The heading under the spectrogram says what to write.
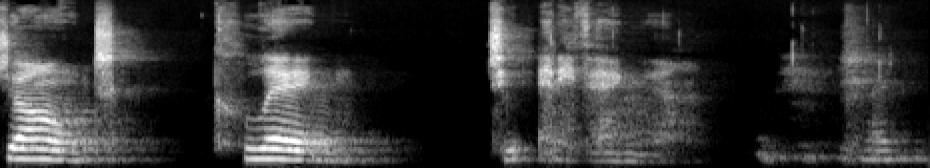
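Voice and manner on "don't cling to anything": firm, emphatic, heavily stressed delivery. Quoting the scholar's warning at the meditation's end: imitating an emphatic warning. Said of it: "he emphatically warns at the end".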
